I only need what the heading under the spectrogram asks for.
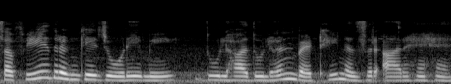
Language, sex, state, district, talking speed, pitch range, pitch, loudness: Hindi, female, Chhattisgarh, Raipur, 160 wpm, 185-220 Hz, 195 Hz, -18 LUFS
